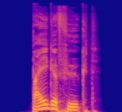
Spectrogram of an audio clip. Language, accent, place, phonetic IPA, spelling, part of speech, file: German, Germany, Berlin, [ˈbaɪ̯ɡəˌfyːkt], beigefügt, verb, De-beigefügt.ogg
- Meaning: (verb) past participle of beifügen; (adjective) 1. enclosed 2. attached, accompanying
